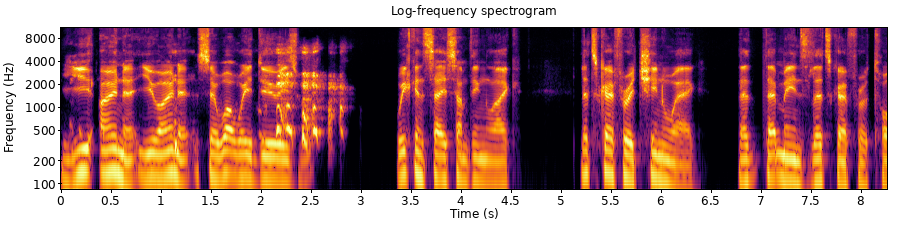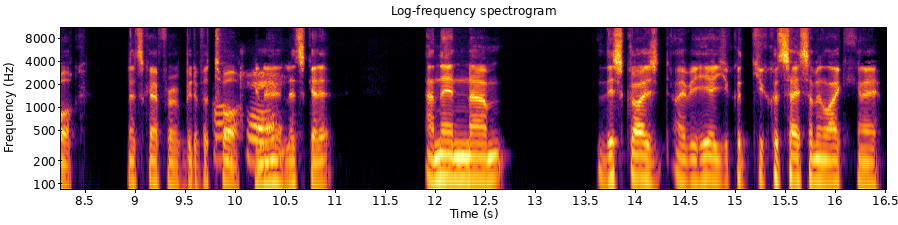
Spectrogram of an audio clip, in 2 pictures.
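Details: Adult man speaking; typical speech.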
